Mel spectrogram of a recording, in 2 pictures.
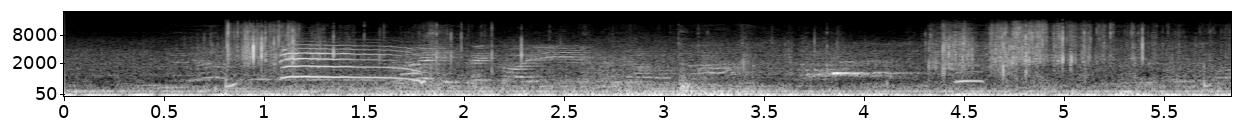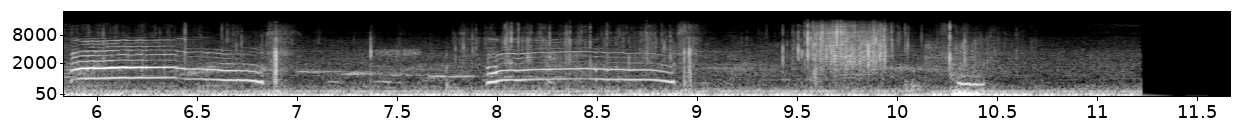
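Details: A stray cat on Bise's Fukugi tree-lined road in Okinawa, Japan, appeals loudly; three clear, rising-then-falling meows spaced a few seconds apart, with people chatting and a steady low hum underneath, filmed with a GoPro 9.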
